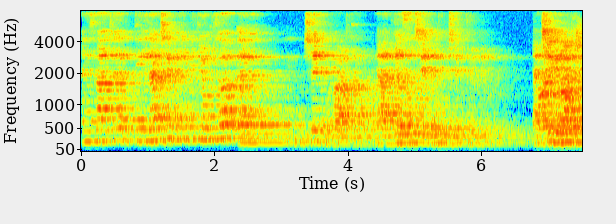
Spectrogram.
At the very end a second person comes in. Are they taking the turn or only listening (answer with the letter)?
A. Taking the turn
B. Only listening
A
